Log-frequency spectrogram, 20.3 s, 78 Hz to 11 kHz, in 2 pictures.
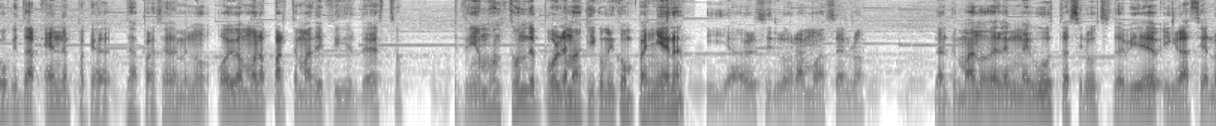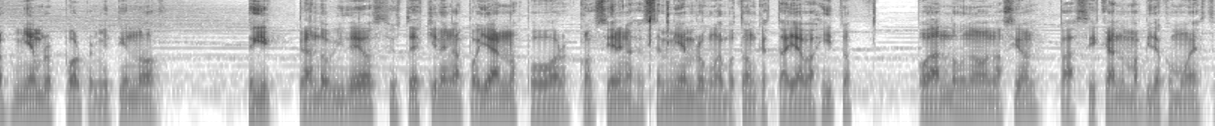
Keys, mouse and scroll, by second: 0.5 n.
